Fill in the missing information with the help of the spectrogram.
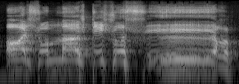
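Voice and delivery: the aunt shrieking, very high and slow at the end; aunt's voice. Retold or imitated. Aunt mocking her niece's shoes, high shrieking imitation. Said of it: "elle parle vraiment comme ça".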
